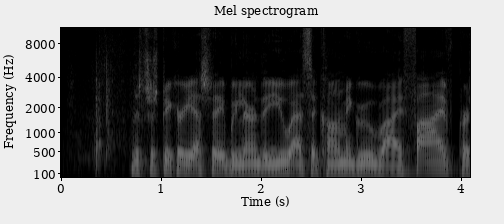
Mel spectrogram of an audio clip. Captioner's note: speaking French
